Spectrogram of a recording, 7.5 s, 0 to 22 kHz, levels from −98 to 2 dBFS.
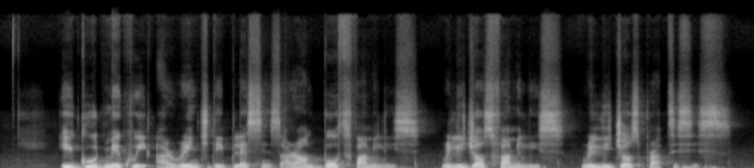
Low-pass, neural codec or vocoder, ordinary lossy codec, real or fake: none; autoencoder, 48 kHz, 128 numbers a frame, DAC-VAE, trained on Japanese speech; none; fake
